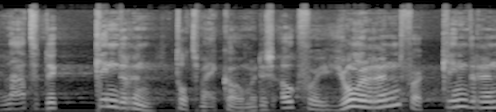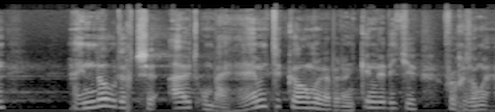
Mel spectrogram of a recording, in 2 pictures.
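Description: Male preacher, slightly high, very lively pitch, earnest sermon delivery, long church reverb. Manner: earnest, addresses the congregation directly.

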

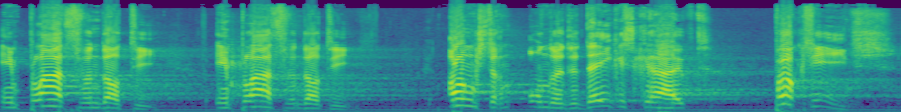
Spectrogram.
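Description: A preacher telling a children's story in a church service, animated, swinging from whispers to shouts. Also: male voice, high voice, slow pace. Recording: echoey church hall.

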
